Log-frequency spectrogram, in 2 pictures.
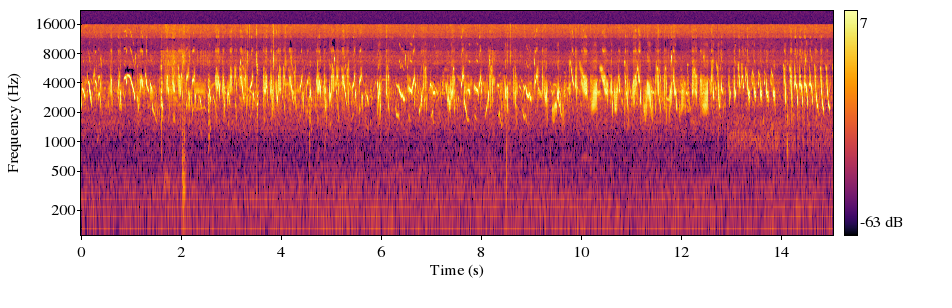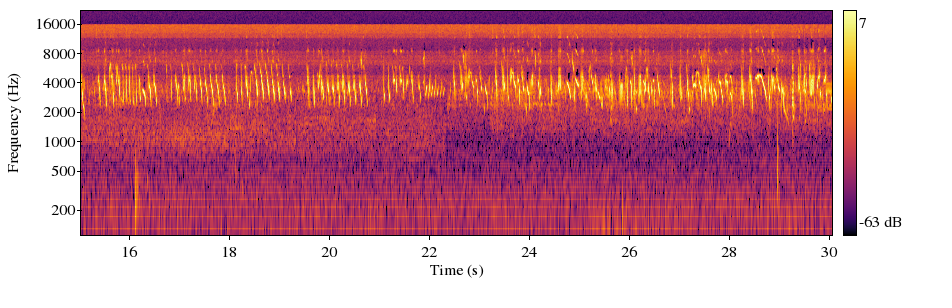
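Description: Small birds chirping continuously, many rapid high calls overlapping with hardly a break.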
